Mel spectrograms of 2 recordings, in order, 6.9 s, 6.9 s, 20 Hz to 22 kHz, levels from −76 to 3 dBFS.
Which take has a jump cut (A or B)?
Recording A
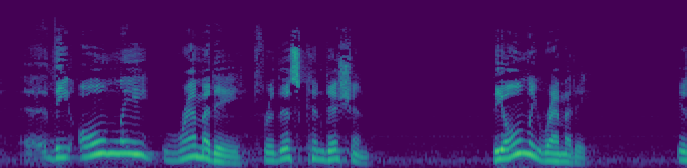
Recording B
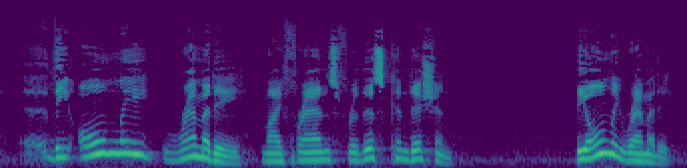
A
